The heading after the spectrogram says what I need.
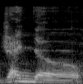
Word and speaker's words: Django: I think he was supposed to be Django. Yeah, exactly. Well, that's like, cross promotional, you kind of have to do stuff like that. The D is silent. Yeah. The Django, yeah.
